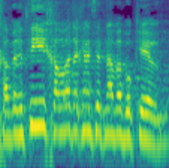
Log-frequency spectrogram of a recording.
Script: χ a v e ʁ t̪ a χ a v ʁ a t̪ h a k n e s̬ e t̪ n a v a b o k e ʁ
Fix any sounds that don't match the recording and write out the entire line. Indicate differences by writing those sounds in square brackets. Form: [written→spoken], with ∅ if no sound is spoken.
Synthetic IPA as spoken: χ a v e ʁ t̪ [a→i] χ a v ʁ a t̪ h a k n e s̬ e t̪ n a v a b o k e ʁ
